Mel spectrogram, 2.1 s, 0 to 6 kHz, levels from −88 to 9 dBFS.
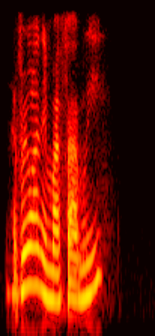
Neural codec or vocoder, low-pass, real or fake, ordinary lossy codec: none; 5.4 kHz; real; MP3, 48 kbps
